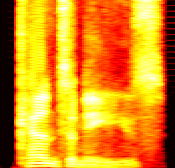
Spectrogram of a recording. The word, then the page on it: Cantonese: British English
